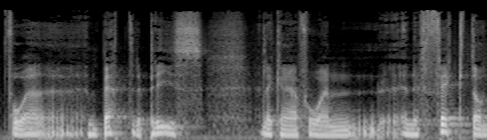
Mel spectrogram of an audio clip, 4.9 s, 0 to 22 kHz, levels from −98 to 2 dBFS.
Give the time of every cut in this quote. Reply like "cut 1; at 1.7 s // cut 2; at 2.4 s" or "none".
cut 1; at 4.0 s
